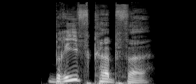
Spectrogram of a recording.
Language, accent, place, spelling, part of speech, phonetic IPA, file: German, Germany, Berlin, Briefköpfe, noun, [ˈbʁiːfˌkœp͡fə], De-Briefköpfe.ogg
- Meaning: nominative/accusative/genitive plural of Briefkopf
